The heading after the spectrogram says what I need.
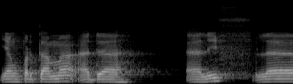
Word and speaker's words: Alif: dibaca terputus-putus yang pertama Alif ini bacanya pendek ya Alif Alif ujungnya seperti Huruf F F bukan huruf P F Alif bukan juga dipanjangkan Alif atau Alif tapi Alif pendek kemudian lam ini panjang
